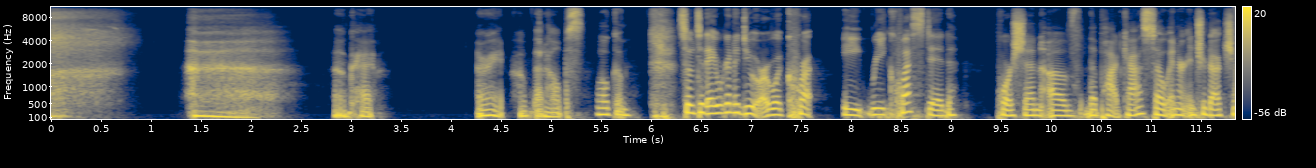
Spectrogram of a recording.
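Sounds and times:
deep belly breaths: 0.0 - 2.6
speech: 3.1 - 3.3, 4.9 - 11.8.

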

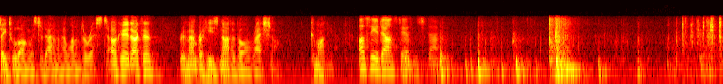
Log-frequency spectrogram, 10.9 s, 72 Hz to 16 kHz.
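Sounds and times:
speech: 0.0 - 7.2
footsteps: 6.0 - 10.8
heavy door swinging shut with a solid thud: 8.2 - 8.8.

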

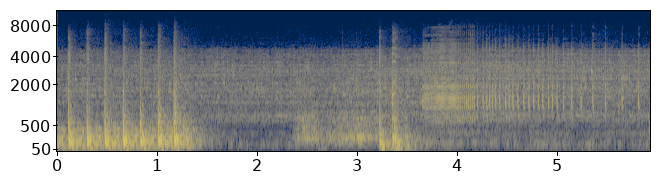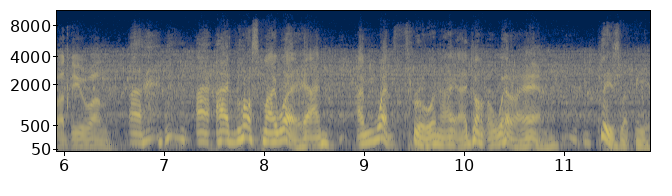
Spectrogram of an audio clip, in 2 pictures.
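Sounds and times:
rapping on a door with a bronze idol: 0.0 - 1.4, 3.2 - 3.6
steady hiss: 1.8 - 11.8
speech: 6.0 - 11.8
laughter: 6.6 - 9.8, 10.4 - 11.8.

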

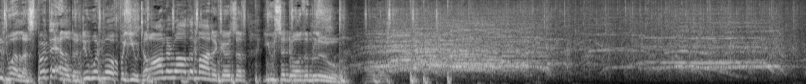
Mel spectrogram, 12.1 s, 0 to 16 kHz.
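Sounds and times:
speech: 0.0 - 6.4
live audience cheering with whoops and shouts: 5.3 - 12.0
live audience clapping: 5.3 - 12.0.

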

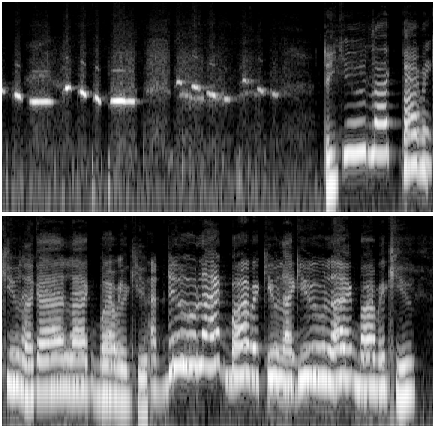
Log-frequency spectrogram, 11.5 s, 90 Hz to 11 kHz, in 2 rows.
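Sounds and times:
person whistling the whistle part of a song: 0.0 - 3.8
speech: 4.3 - 11.4.

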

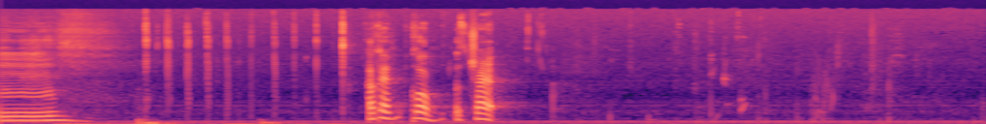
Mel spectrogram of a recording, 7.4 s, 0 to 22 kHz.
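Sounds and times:
low steady hum: 0.0 - 7.3
speech: 2.8 - 3.9
gulping water from a glass bottle: 5.2 - 6.4.

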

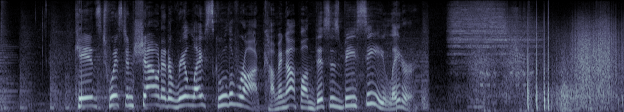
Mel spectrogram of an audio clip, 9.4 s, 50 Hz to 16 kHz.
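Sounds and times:
speech: 1.1 - 6.4
fireworks exploding: 7.1 - 9.3.

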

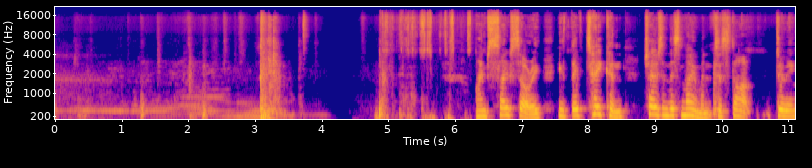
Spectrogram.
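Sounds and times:
Spitfire aeroplane engine droning above the shed: 0.0 - 3.1
shed door swinging shut with a solid bang: 3.0 - 3.6
shuffling and rattling: 4.8 - 6.3
speech: 6.3 - 11.1.

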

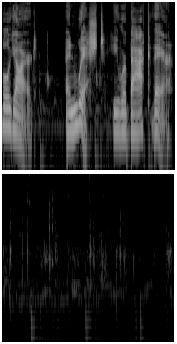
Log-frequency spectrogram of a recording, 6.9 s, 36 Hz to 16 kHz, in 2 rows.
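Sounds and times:
speech: 0.0 - 3.5
hooves of horses drawing a van clip-clopping on a hard road: 3.3 - 6.9.

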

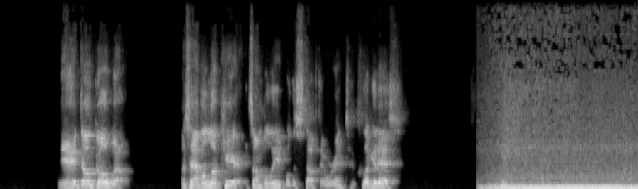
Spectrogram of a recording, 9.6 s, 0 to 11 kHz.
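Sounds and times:
speech: 0.9 - 2.0, 2.7 - 6.1
motorcycle engine revving while racing: 7.2 - 9.5.

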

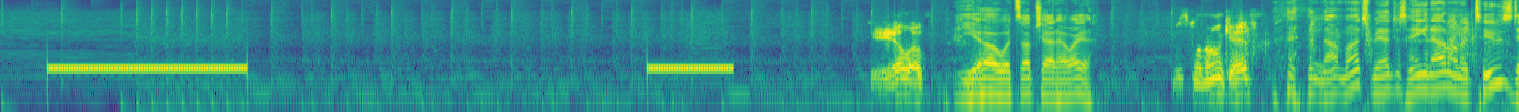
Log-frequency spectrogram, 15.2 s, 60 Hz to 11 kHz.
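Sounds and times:
busy music: 0.0 - 15.1
phone line ringback tone: 0.5 - 2.5, 6.5 - 7.4
speech: 8.8 - 11.0, 11.7 - 15.1
laughter: 11.9 - 15.1.

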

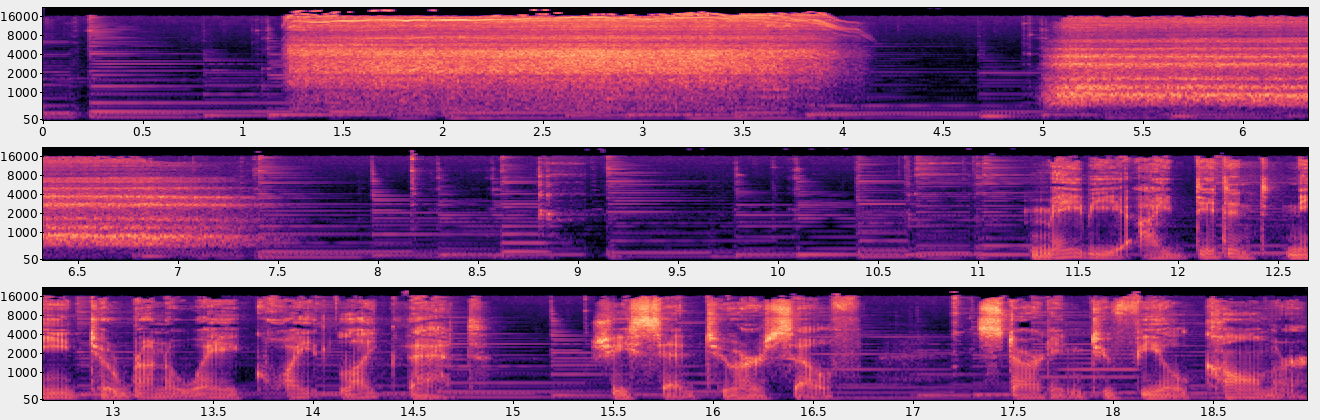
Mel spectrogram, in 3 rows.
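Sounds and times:
deep dragon breath in and out in a told story: 1.2 - 4.1, 5.0 - 7.6, 16.8 - 17.1
speech: 11.4 - 14.8, 15.4 - 18.9.

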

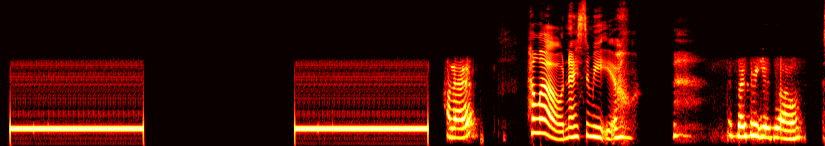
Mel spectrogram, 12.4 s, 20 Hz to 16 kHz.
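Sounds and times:
telephone ringing tone while calling someone back: 0.1 - 2.2, 4.4 - 6.5
speech: 8.0 - 10.2, 11.0 - 12.3.

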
